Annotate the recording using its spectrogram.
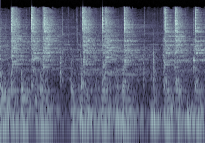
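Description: Loud percussion music: heavy drum beats under repeated ringing clashes, like cymbals, in a driving rhythm.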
